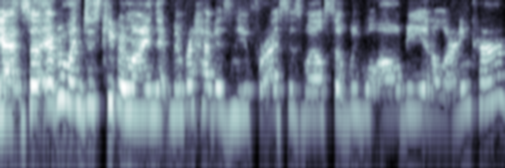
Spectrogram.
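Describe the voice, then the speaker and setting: A woman's very fast, fairly high-pitched speech with hardly any pauses, ordinary pitch variation and big swings in loudness. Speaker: PTA treasurer trainer. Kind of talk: online training session Q&A.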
